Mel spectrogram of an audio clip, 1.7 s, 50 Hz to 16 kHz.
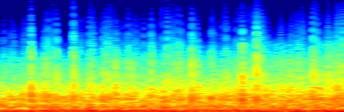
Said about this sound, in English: So we have liftoff. That is amazing. The light is just extraordinary. And now you can hear the sound, this roaring of 9 engines.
